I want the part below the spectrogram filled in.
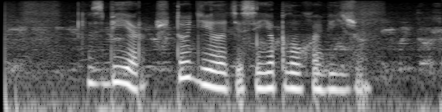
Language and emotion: Russian, sad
